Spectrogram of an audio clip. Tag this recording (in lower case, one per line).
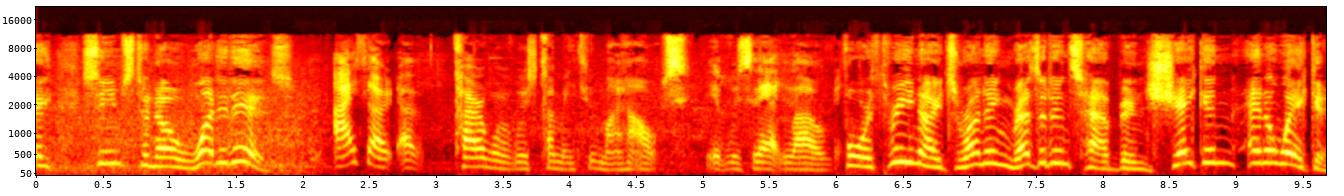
speech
